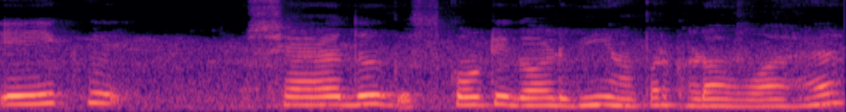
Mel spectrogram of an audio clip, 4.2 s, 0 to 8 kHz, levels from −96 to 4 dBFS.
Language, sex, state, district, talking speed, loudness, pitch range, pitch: Hindi, female, Bihar, Kishanganj, 155 wpm, -27 LUFS, 185-225 Hz, 210 Hz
